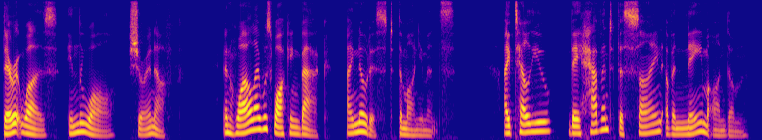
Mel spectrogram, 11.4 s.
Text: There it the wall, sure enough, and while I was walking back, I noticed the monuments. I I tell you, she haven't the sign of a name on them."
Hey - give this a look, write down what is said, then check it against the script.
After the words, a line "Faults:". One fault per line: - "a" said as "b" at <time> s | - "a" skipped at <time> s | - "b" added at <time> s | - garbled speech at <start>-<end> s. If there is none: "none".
There it was in the wall, sure enough, and while I was walking back, I noticed the monuments. I tell you, they haven't the sign of a name on them."
Faults:
- "was in" added at 0.3 s
- "I" skipped at 7.6 s
- "she" said as "they" at 8.5 s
